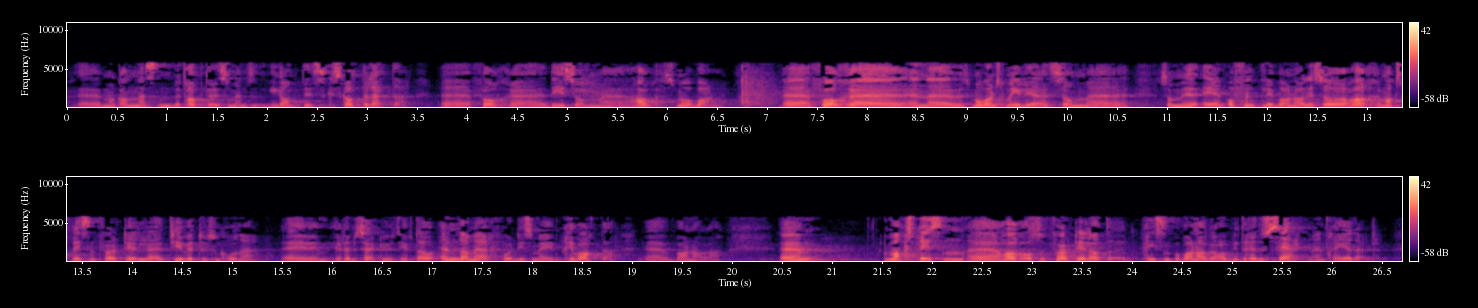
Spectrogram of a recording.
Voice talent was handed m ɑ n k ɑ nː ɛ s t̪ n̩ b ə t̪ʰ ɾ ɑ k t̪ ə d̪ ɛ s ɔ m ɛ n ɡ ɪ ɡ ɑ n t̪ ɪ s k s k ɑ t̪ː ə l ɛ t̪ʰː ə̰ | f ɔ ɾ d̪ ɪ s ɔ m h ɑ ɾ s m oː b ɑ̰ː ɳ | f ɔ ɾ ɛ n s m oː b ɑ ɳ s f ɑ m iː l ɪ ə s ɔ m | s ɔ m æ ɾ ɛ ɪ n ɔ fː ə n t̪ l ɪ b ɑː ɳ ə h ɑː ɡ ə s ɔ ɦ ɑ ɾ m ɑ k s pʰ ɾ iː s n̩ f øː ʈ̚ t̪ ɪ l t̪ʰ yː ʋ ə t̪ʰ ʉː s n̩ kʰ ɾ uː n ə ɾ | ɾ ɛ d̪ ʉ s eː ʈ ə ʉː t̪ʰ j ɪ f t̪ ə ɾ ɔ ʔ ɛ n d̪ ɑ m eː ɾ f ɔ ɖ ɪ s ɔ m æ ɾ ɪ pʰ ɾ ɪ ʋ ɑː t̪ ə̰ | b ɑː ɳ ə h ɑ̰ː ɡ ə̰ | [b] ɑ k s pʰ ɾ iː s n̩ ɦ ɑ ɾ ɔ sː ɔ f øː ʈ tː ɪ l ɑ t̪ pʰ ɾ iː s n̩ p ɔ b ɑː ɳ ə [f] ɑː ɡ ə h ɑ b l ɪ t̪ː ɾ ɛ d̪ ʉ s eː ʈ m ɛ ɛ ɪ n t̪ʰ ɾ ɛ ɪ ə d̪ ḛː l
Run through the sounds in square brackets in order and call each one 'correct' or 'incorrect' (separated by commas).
incorrect, incorrect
